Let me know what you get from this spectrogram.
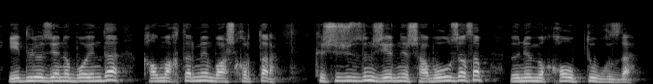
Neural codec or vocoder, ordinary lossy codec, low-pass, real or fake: none; none; 7.2 kHz; real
